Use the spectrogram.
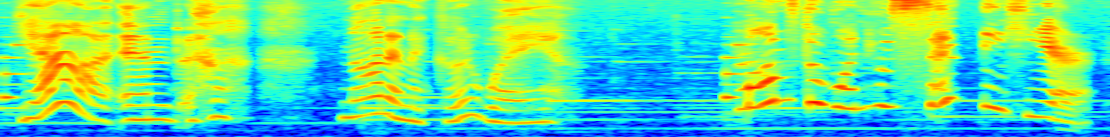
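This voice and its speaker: A woman's voice: very high-pitched, wildly swooping pitch, slow, heavily acted. A woman voicing a cheerful, innocent little girl adventurer in an anime fantasy game, childlike, bubbly and earnest. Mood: eager, curious. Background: background music.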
